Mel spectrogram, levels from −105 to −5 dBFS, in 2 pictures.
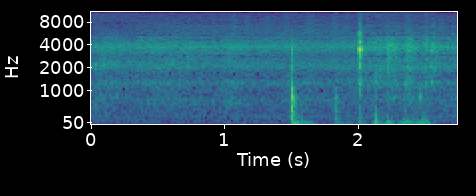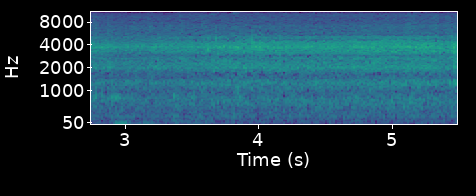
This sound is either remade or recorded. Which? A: recorded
